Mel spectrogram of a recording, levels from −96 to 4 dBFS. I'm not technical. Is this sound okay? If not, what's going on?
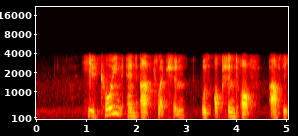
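No. A Bluetooth CVSD headset codec affects the speech from start to finish. This is the old phone-call mode of a Bluetooth headset: the sound is sent as a rapid stream of tiny up or down steps, which roughs up the detail. Here nothing above 3.8 kHz gets through and very low sound below about 150 Hz is thin, so the voice sounds muffled and boxy. S sounds turn scratchy, and a grainy hiss sits underneath.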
